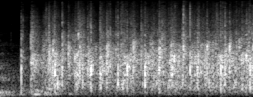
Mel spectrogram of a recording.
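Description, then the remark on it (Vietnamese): An audience bursts into sustained applause for themselves after being congratulated on moving up a level, dense overlapping clapping that starts abruptly and holds at a steady, fairly loud level throughout. “So give a big hand to yourself.”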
